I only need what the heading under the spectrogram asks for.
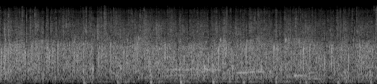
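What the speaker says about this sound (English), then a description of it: "You can get applause for that." A crowd at a pro-life youth conference breaks into steady, full applause, with dense clapping holding at an even level for several seconds.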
